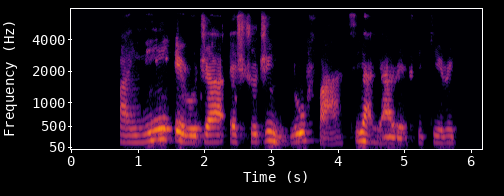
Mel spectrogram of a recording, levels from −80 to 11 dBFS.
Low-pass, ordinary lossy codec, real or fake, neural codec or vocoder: 7.2 kHz; Opus, 24 kbps; fake; vocoder, 44.1 kHz, 128 mel bands, Pupu-Vocoder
